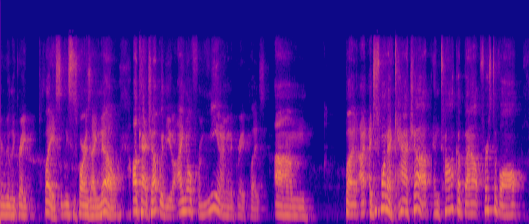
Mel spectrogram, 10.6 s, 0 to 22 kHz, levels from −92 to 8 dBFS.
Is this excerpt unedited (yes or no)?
no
